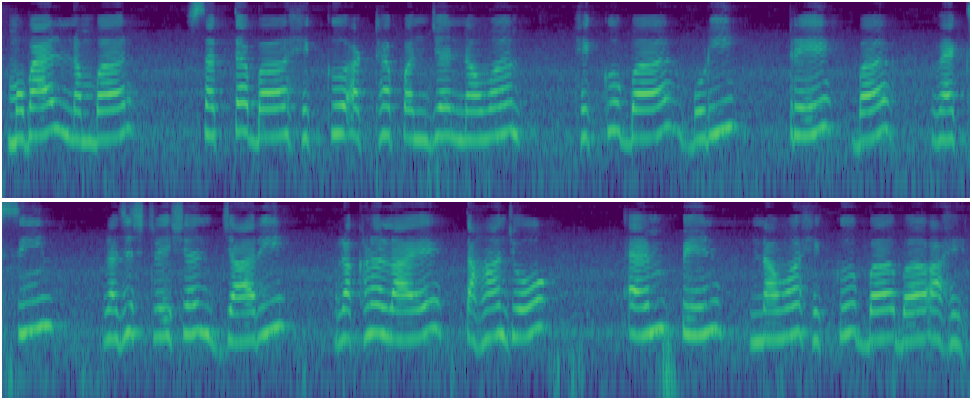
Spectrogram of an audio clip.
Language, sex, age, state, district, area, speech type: Sindhi, female, 30-45, Madhya Pradesh, Katni, urban, read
